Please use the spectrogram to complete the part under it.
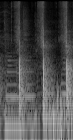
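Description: A knife chops through a pear on a cutting board while making galbi marinade, three sharp, separate thuds spaced about half a second apart, close and clear with no talking.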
